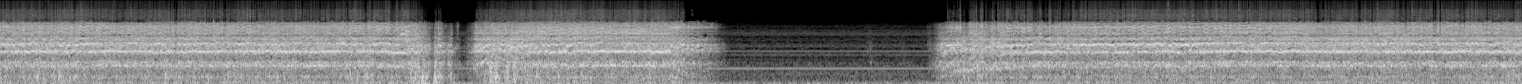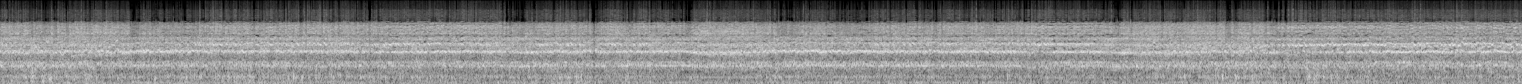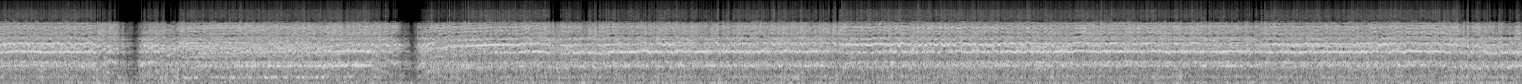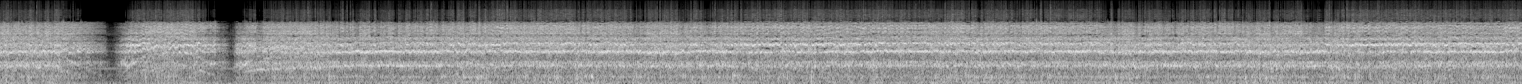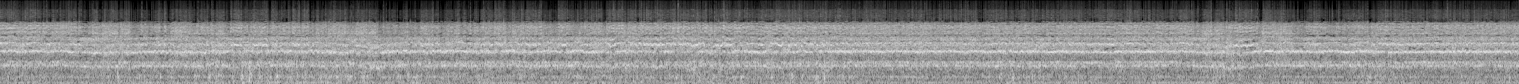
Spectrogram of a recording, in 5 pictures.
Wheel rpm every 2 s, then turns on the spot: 230, 230, 140, 110, 40, 210, 230, 230, 230, 230, 230, 230, 230, 210, 210, 180, 180, 160, 220, 220, 220, 220, 220, 110, 190, 240, 220, 230, 230, 220, 220, 230, 220, 230, 230, 230, 230, 230.
none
